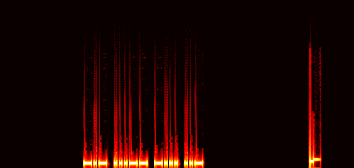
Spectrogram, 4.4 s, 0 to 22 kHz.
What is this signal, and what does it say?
Morse code, heard as a keyed tone, about 38 wpm, 700 Hz. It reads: K3BU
